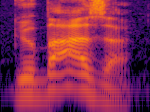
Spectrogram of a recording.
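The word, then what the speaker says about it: Gubicza: No matter how many times we said it was gaza, it's goubbaza. And like you're opening up a popping open a jar of spaghetti sauce.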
